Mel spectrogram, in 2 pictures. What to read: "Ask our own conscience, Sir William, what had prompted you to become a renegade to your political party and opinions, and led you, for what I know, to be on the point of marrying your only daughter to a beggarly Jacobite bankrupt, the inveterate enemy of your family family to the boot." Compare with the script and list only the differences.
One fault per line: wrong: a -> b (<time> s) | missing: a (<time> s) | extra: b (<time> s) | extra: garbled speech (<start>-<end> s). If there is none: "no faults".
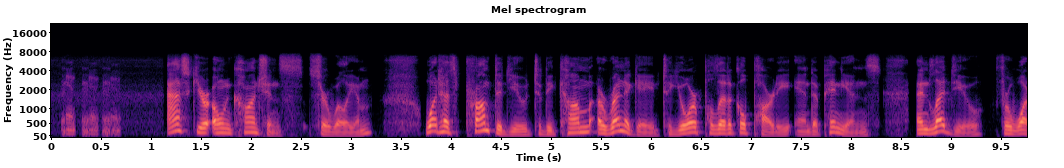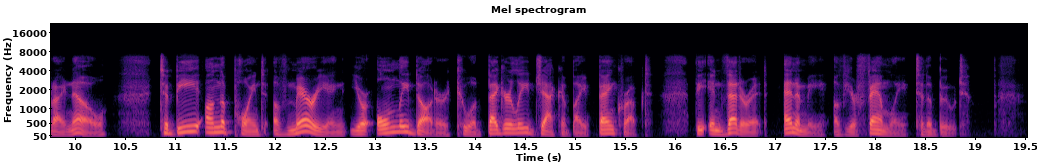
wrong: our -> your (1.5 s)
wrong: had -> has (3.9 s)
missing: family (18.4 s)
